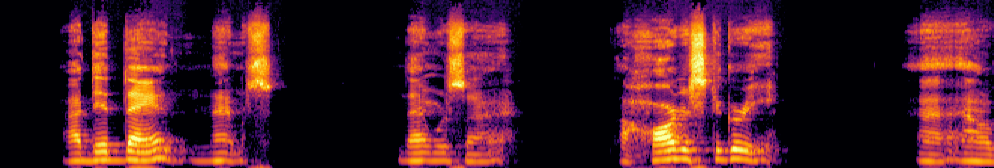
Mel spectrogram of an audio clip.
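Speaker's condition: Cerebral palsy; uses electric wheelchair

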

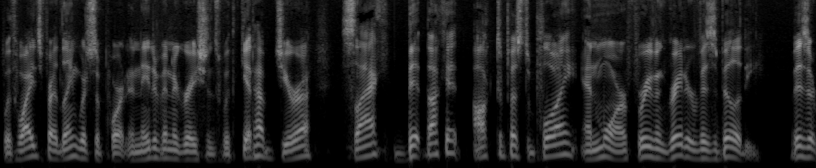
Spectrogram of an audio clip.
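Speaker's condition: No condition

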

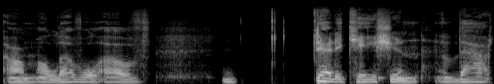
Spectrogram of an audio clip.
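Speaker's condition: Stutter; long-standing, long tried to hide it; sound and word repetitions, repeated fillers uh, hesitations and restarts; prolonged sounds, blocks

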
